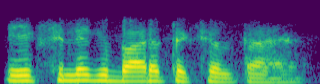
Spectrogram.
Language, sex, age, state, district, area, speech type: Hindi, male, 18-30, Uttar Pradesh, Azamgarh, rural, conversation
